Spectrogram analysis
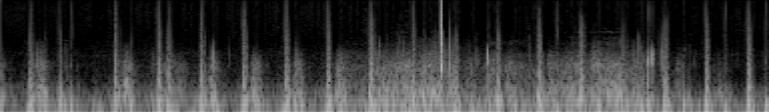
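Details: Rapid, deep heart thumps with slightly uneven spacing between beats after exercise, with the heartbeat visible: an irregular heartbeat.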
